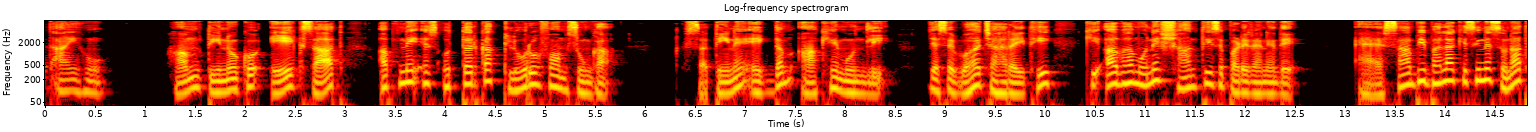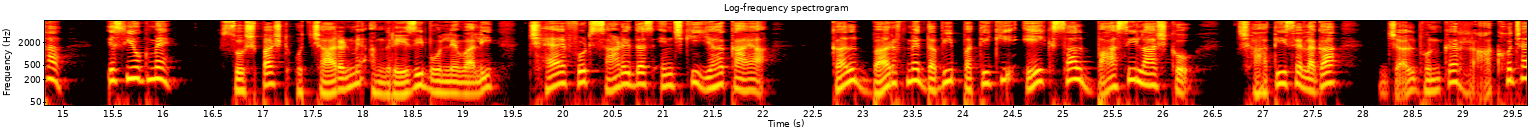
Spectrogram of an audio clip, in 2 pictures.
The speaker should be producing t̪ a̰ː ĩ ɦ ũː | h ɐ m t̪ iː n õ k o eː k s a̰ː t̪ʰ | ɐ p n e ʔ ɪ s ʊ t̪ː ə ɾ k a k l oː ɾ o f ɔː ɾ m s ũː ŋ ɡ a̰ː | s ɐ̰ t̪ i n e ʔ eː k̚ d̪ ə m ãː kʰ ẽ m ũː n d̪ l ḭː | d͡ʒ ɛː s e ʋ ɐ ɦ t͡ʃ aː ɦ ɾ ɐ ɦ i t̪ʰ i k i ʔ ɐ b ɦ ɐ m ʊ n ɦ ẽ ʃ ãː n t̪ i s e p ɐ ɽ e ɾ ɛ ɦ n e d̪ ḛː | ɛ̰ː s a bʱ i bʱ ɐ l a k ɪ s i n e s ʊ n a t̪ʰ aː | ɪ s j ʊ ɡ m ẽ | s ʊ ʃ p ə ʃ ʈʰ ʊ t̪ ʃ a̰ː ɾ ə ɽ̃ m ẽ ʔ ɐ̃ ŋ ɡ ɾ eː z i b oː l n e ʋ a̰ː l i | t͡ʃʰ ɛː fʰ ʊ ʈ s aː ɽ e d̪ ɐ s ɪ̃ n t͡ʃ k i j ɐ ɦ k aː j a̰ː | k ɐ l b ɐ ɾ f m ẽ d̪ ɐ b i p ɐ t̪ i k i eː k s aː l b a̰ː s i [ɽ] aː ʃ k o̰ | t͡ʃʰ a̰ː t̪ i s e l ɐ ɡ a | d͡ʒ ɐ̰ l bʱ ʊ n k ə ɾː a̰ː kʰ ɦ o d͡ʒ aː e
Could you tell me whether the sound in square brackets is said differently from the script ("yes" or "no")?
yes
